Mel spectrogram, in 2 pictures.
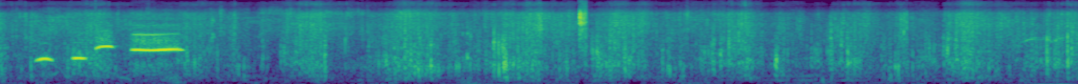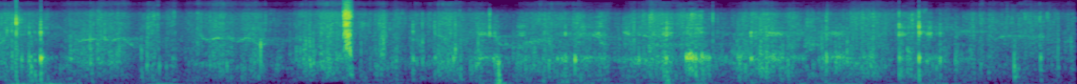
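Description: A few quick, high chirping calls right at the start. After them comes irregular rustling and footsteps through long pasture grass as a horse walks up.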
